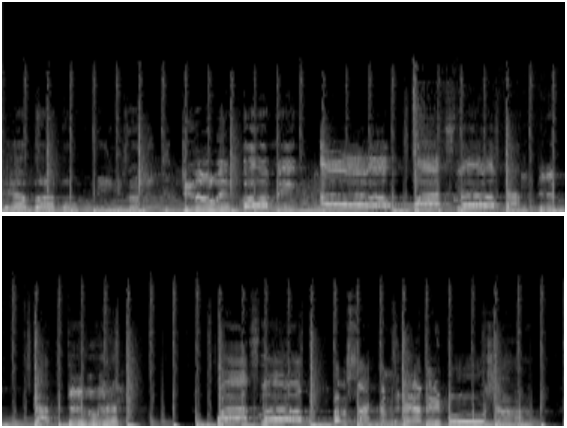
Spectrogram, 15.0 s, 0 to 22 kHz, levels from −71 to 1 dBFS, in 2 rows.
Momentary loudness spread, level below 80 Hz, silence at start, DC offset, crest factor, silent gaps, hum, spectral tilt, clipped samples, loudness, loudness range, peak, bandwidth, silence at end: 7 LU; -40 dBFS; 0 s; under 0.1%; 16 dB; none; none; -4.5 dB/octave; under 0.1%; -27 LUFS; 3 LU; -12 dBFS; 16 kHz; 0 s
